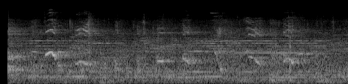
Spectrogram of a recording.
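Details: Four-week-old puppies from a litter of Trey and Roux, born March 7, 2010, give short high whines and yips, some rising then falling, over a steady background hum.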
